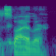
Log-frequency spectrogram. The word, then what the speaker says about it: Seiler: Styler.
